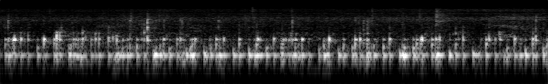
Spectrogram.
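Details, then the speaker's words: Twin turbo Subaru Forester with exhaust leak at manifold-to-up-pipe flange, not overheating: irregular hollow bubbling gurgle with no engine rhythm; owner suspects low coolant with air in the lines and a bad cap, system sucking air; coolant gurgling. "I think it didn't have enough coolant. Just trying to suck it back through. It's been sucking air into the system."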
